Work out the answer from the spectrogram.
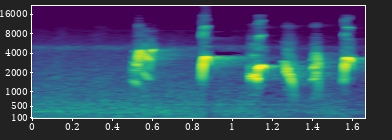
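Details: Short burst from a caged red-whiskered bulbul, a chatty lure-song singer: six clear, ringing whistled notes, some rising and some dropping, delivered in under two seconds, with a faint low hum behind.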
